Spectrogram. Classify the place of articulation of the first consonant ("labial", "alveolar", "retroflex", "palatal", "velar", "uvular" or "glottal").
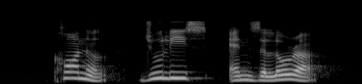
velar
